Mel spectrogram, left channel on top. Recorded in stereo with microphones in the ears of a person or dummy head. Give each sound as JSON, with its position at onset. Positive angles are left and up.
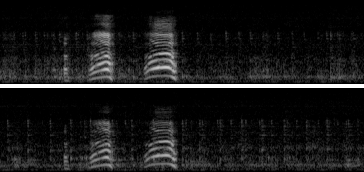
{"t": 0.6, "sound": "a scream", "side_deg": 55}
